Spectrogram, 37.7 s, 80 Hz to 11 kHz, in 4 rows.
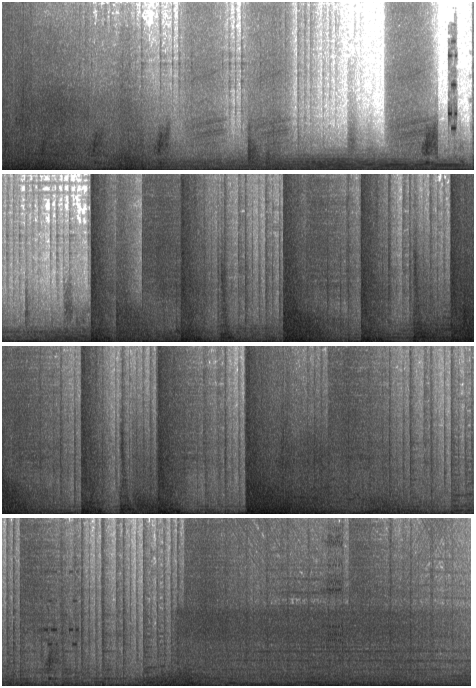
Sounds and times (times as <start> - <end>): Boom: 0.0 - 2.9, 23.8 - 25.4
Music: 0.0 - 37.7.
